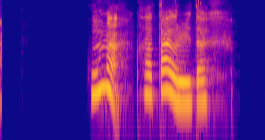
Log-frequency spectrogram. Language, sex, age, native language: Icelandic, female, 20-29, Icelandic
